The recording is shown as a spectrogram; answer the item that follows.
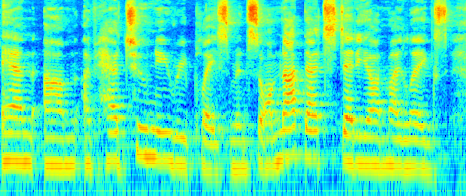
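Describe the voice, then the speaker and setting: A woman with a fairly low pitch speaks at a fairly slow pace with fairly even intonation, amid audible room echo and noticeable background noise. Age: old. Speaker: retired performer, singer. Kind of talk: personal testimony.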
